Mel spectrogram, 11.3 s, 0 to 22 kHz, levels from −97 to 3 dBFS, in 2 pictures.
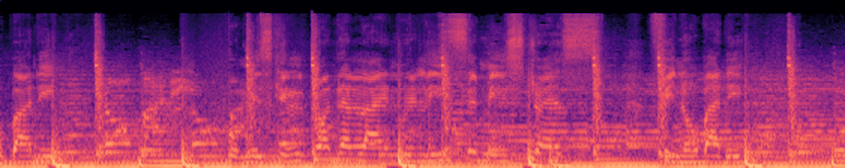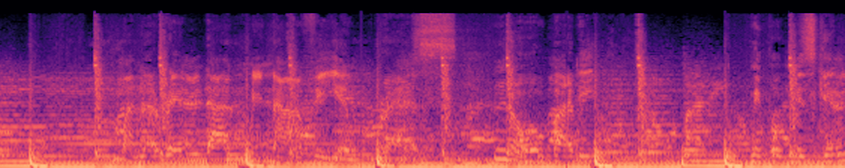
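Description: Two short blocks of digital silence break the sound, at 8.03 s and 9.40 s. The first lasts 5.8 ms, which fits a 256-sample buffer. The second lasts about 8.7 ms. In each, the signal drops straight to silence and returns with no fade. Both gaps are well under 15 ms, so each is heard as a tick or dip rather than as silence. The likely cause is the program failing to fill its output buffer in time.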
